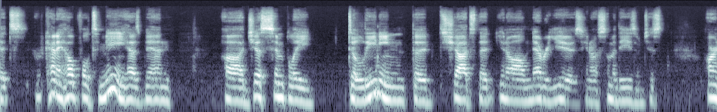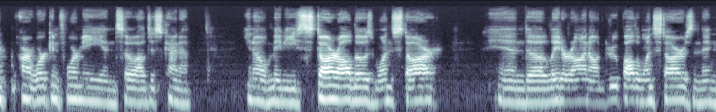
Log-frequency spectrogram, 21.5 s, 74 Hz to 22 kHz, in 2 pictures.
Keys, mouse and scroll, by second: 4.2 scroll down 1, 6.8 scroll up 1, 12.3-13.9 scroll up 1, 15.7-16.1 scroll down 1, 17.0 click, 19.4 click.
